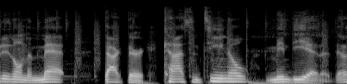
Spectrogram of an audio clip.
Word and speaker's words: Constantino Mendieta: Constantino Mindetta.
